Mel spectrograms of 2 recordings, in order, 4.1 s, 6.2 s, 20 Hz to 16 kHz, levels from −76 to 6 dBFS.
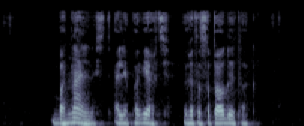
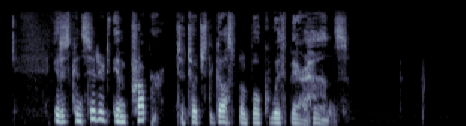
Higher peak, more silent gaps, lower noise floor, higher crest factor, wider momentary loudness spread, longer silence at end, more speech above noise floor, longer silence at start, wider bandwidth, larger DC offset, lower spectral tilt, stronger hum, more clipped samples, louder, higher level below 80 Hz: second, -8 dBFS vs -2 dBFS; neither; about the same, -71 dBFS vs -74 dBFS; about the same, 18 dB vs 22 dB; about the same, 8 LU vs 10 LU; second, 0.75 s vs 1.6 s; second, 46 dB vs 53 dB; first, 0.7 s vs 0.15 s; about the same, 11.5 kHz vs 11.5 kHz; neither; about the same, -5 dB/octave vs -4.5 dB/octave; neither; neither; second, -25 LUFS vs -21 LUFS; first, -54 dBFS vs -62 dBFS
